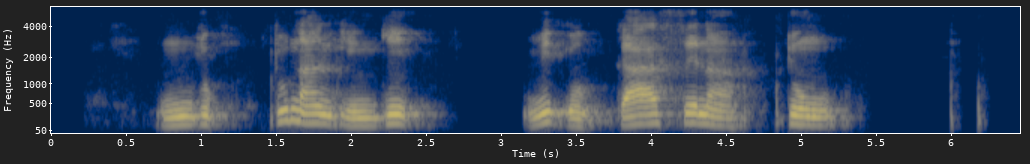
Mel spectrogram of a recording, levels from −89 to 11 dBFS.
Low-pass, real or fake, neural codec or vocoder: 5.4 kHz; fake; codec, 16 kHz, 4 kbps, FunCodec, trained on Chinese and English, 50 frames a second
